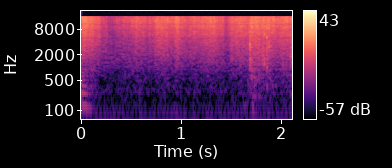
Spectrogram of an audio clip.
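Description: Thin plastic shopping bag rustling and crinkling softly as hands rummage inside it.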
